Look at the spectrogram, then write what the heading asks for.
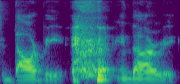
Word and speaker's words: Derby: still need to find the right way to pronounce it, Derby, in Derby. Just remember, it's an A, not an E. It's an E, but just in Exactly, Derby.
